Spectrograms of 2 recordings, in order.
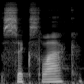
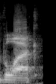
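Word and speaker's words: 6LACK: black first feature on the album that says six lakh Cooper now it's pronounced black though the supposed to be like a curvy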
